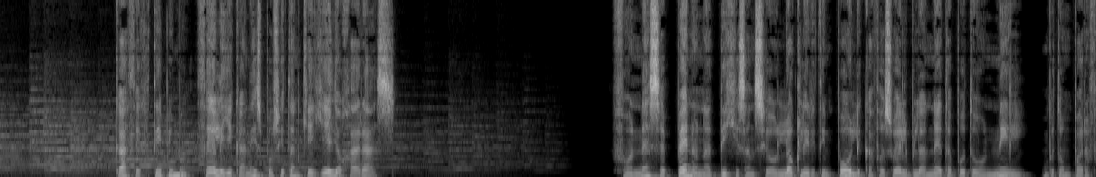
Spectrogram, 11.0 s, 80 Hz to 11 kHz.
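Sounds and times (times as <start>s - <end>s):
church bell ringing: 0.0s - 5.7s
speech: 1.2s - 4.0s, 6.2s - 10.9s.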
